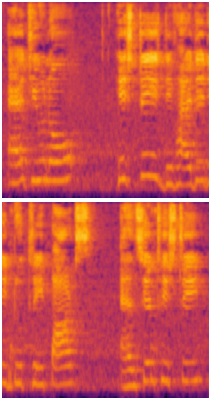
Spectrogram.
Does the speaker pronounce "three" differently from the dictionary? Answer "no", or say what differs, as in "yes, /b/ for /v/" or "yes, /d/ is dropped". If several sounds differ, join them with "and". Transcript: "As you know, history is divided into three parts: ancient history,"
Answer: yes, /t/ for /θ/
